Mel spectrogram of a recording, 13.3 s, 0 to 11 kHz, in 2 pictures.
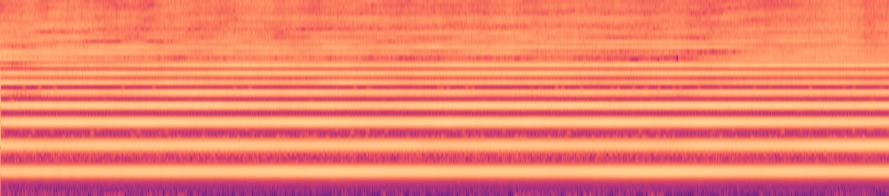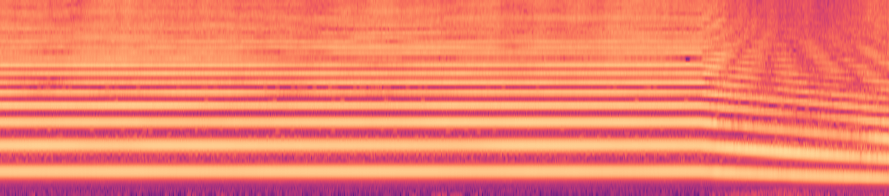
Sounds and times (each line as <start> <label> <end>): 0.0 mechanical Siren 13.3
